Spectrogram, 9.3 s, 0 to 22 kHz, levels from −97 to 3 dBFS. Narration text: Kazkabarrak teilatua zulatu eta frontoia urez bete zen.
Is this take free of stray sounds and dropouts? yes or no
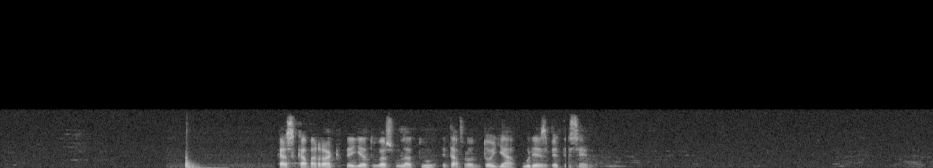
no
